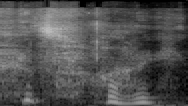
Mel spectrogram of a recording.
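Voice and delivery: breathy whisper after laughing; whispered amused remark. Real, not acted. Amused aside to viewers about the joke, whispered.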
